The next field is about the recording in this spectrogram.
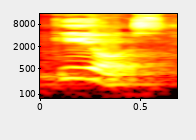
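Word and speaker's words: chaos: एच आना चाहिए तो उसमें हम एच को प्रोनाउंस नहीं करेंगे। जैसे कि देखिए यहाँ पे एग्जाम्पल है कियोस, इसमें सी के बाद क्या आया है, एच आया है, इसमें एच जो है वो साइलेंट है।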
